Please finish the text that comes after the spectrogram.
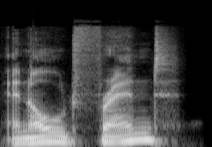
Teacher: The final nasal consonant blends right into the following vowel, almost making it one long drawl.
